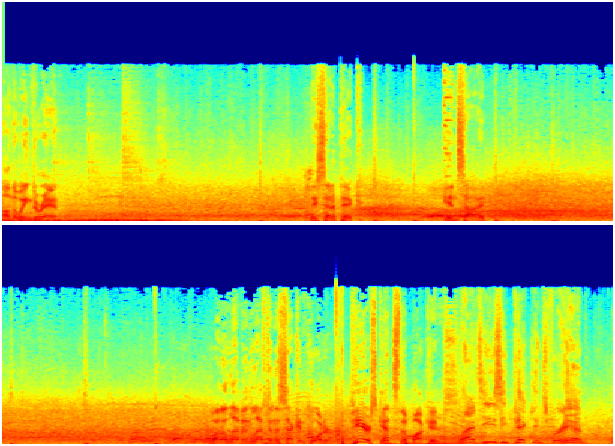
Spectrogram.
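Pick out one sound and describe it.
A crowd in a large arena murmurs and cheers.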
